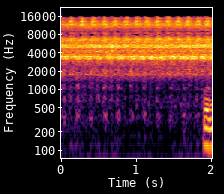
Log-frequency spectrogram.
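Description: Steady high-pitched background drone of insects, with a fine, fast pulsing in it. A voice comes in right at the end.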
